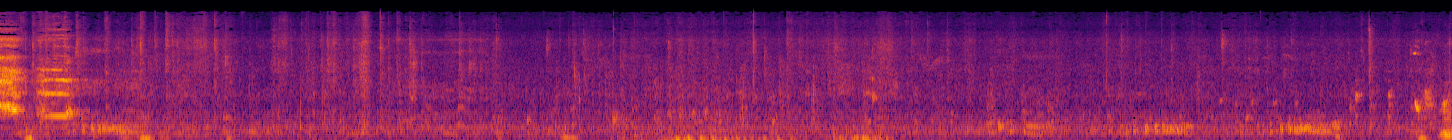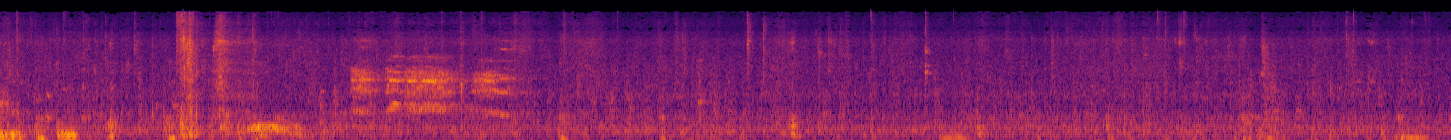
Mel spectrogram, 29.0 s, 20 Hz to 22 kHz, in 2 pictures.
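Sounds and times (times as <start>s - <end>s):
low animal calls: 13.0s - 17.6s
high-pitched animal call: 14.1s - 14.7s.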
